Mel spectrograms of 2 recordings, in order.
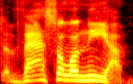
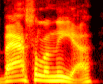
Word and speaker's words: Vaselania: So her she's being named instead of being Vaselania, which of course does sound a lot like Vaseline and it's spelled very similar, but it's actually Vaselineia.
